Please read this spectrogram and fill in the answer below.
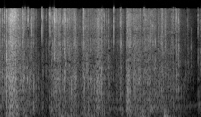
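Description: Clear plastic packet of paper die cuts crinkling as it is handled, a dense crackle that is loudest at the start and thins out toward the end.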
